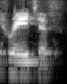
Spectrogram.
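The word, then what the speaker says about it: Kreativ: So the new IKEA is called IKEA Creative or Creative. That's the Swedish way to pronounce it.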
